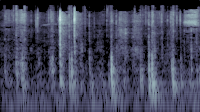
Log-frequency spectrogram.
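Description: Crackles and sharp clicks of a clear plastic food clamshell being handled: a handful of separate snaps spread through the two seconds.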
